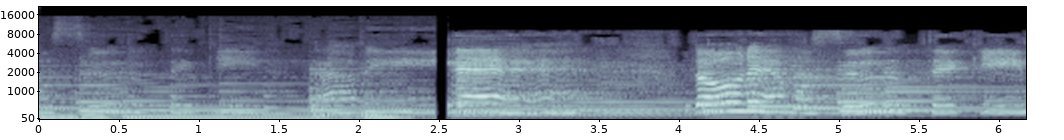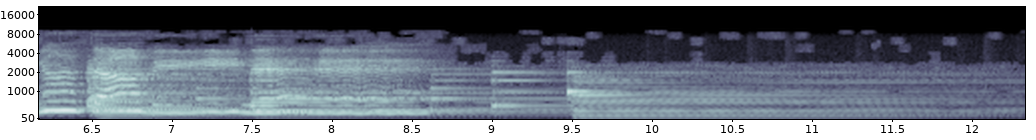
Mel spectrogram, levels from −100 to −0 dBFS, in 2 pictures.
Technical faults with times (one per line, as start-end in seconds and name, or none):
2.47-12.33 input switched to a poorer device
